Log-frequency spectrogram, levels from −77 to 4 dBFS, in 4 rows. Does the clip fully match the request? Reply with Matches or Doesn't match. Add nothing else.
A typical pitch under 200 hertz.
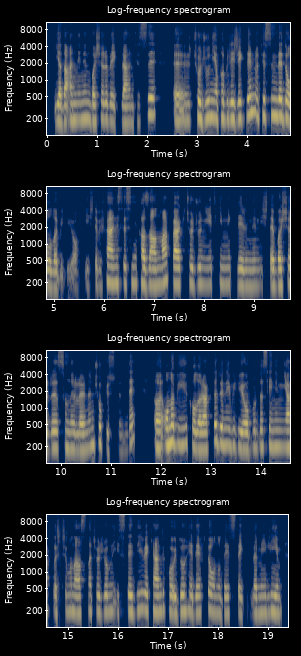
Matches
